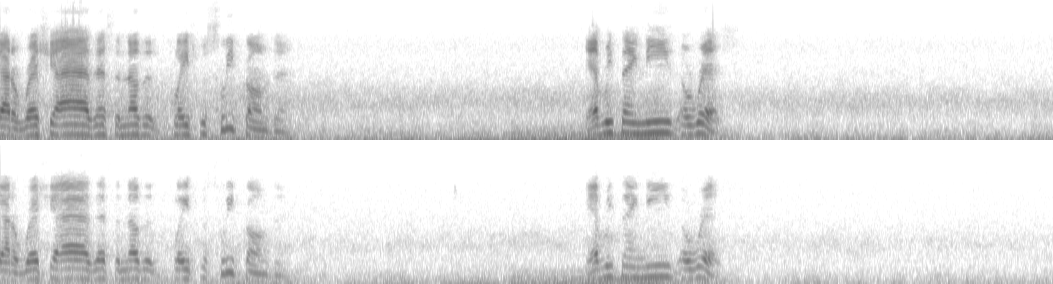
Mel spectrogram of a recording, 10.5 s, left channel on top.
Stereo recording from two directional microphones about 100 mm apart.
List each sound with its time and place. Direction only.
0.0 s speech: 35° left (ahead or behind)
5.8 s speech: 30° left (ahead or behind)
